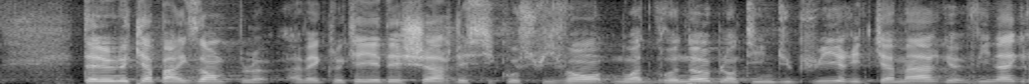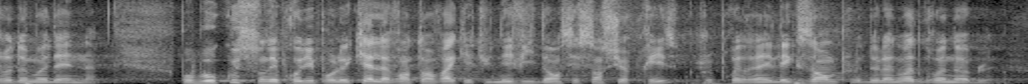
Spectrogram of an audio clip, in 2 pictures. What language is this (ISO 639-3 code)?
fra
